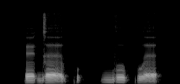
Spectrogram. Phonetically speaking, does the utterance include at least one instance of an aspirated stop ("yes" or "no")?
no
